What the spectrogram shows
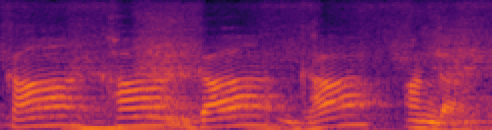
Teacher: का वर्ग यानी का, खा, गा, घा, अंगा। ये कैसे आएंगे, ये सब कंठ में आएंगे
